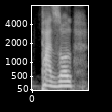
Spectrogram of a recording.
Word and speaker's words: puzzle: È vero, puzzle è una parola inglese, si pronuncia appunto così. Io a volte dico puzzle perché così mi sembra che in italiano forse ormai siamo abituati a dire così.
